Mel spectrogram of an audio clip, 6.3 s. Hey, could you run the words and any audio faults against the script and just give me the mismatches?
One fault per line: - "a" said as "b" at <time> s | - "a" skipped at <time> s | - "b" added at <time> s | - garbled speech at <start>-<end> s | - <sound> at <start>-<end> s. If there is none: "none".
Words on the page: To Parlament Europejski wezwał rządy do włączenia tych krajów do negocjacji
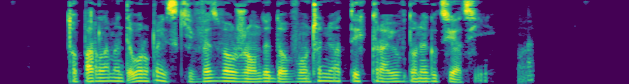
- laugh at 5.2-5.3 s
